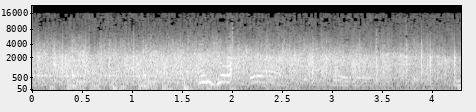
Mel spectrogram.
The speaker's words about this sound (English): Give him a clap.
